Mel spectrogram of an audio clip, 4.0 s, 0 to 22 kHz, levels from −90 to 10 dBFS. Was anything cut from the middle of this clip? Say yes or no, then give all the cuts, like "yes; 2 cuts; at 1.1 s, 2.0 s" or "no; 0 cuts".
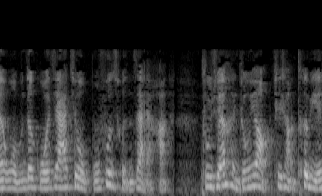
no; 0 cuts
